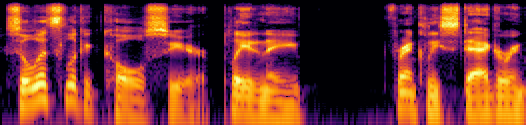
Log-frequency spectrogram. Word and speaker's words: Sear: And his last name, Sear, sounds like seer, as in a prophet or an oracle who is cursed to see the future and see the dead.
